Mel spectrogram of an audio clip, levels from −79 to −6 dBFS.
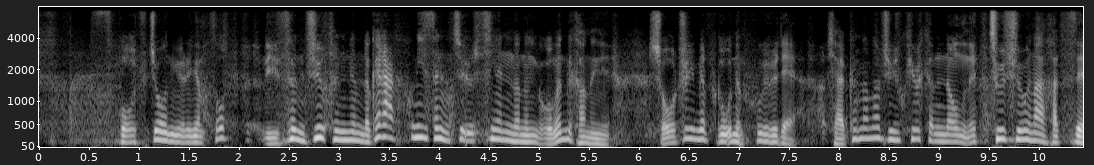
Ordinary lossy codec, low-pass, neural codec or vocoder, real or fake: none; 7.2 kHz; codec, 16 kHz in and 24 kHz out, 0.4 kbps, LongCat-Audio-Codec, four codebook decoder; fake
